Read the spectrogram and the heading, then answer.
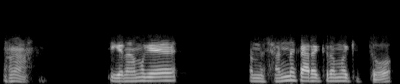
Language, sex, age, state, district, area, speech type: Kannada, male, 30-45, Karnataka, Uttara Kannada, rural, conversation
